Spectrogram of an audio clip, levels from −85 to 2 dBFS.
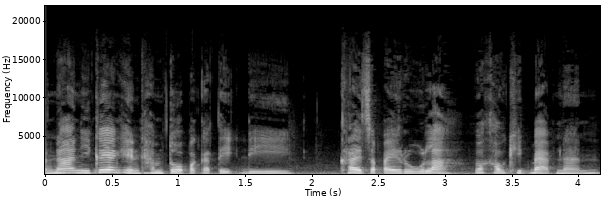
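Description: No technical faults can be heard anywhere in this speech recording. There are no events to place in time, so there are no times or values to report.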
